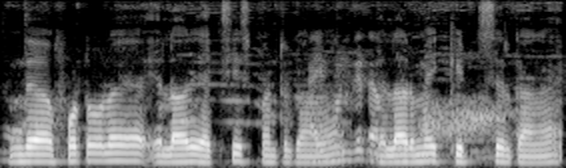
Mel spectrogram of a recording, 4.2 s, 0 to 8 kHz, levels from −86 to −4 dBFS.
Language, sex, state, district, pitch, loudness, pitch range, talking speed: Tamil, male, Tamil Nadu, Nilgiris, 125 Hz, -17 LUFS, 115-130 Hz, 115 wpm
